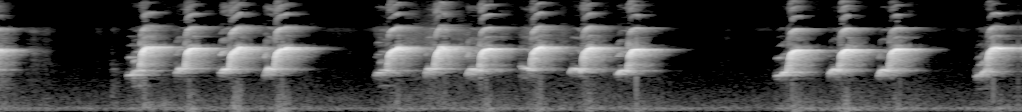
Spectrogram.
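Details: A male cockatiel gives its mating sound in bursts of three to five quick upward-swooping calls, separated by short silences, over about ten seconds.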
